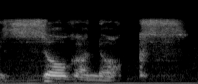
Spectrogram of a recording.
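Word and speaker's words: Xoranox: need to address you you will call me zorox can you spell that uh zorox is x o r a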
